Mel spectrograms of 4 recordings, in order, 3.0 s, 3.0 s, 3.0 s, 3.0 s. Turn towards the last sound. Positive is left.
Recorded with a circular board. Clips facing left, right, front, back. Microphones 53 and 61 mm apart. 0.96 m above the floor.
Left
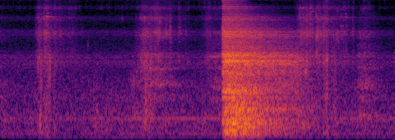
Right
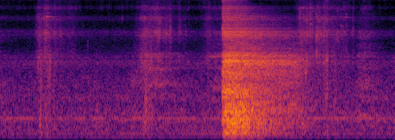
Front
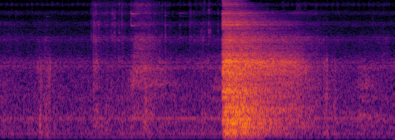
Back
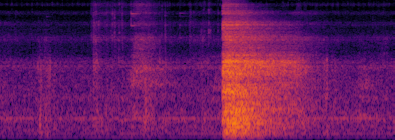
turn(degrees=-110)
